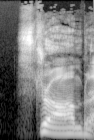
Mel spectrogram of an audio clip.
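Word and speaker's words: Strömblad: Is that how you say it? Stromblad. – That sounds good.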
